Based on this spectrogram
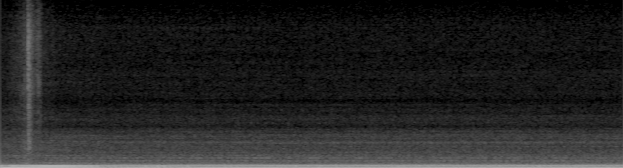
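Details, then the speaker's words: Honda Fit that sat a long time, with a new battery, had a no-crank traced to a corroded starter solenoid wire; starter replaced. The engine catches and settles into a low, smooth, steady idle; normal after repair. "Anyways, um so yeah, the car is working. Everything's running really good."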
